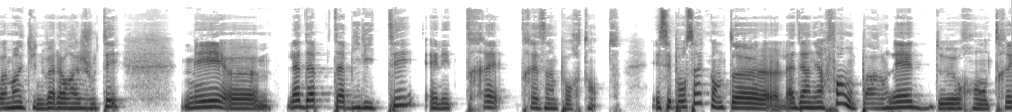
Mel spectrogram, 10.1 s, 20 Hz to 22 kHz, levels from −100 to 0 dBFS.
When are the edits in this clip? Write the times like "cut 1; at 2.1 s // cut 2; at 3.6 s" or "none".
cut 1; at 2.8 s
